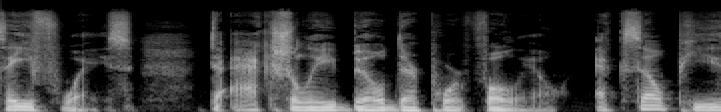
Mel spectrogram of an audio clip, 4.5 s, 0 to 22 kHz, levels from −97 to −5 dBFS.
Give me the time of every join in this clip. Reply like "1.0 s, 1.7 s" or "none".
none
